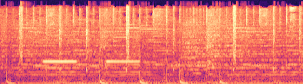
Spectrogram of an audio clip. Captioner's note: equipment beeping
